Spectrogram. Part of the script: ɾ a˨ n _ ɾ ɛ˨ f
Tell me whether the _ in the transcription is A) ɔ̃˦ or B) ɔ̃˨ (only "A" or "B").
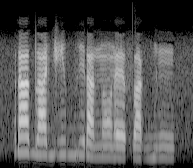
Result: B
